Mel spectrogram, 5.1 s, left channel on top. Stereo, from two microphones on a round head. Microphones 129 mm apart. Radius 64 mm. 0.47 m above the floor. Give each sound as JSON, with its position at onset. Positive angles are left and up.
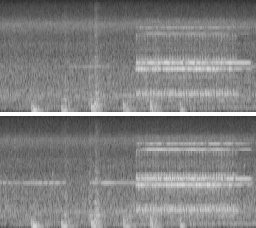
{"t": 0.6, "sound": "footsteps", "side_deg": 20, "distance_m": 1.1}
{"t": 2.7, "sound": "a phone ringing", "side_deg": 30, "distance_m": 0.9}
